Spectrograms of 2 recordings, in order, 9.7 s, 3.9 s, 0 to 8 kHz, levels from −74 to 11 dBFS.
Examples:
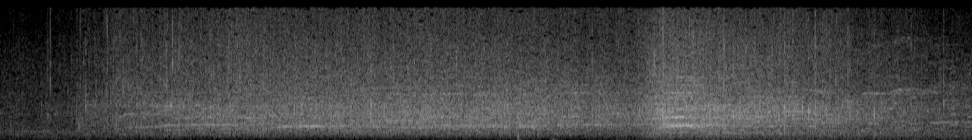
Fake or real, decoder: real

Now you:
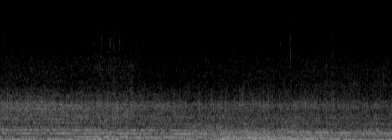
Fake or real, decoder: real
